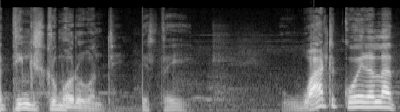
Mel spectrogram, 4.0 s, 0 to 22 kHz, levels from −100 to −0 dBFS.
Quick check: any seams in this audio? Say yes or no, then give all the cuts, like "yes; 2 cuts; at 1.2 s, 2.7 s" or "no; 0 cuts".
yes; 1 cut; at 1.4 s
